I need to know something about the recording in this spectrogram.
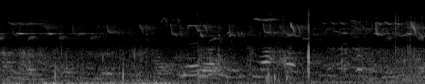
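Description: Small birds chirping repeatedly in the trees, with people's voices talking in the background and one sharp click about three seconds in.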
